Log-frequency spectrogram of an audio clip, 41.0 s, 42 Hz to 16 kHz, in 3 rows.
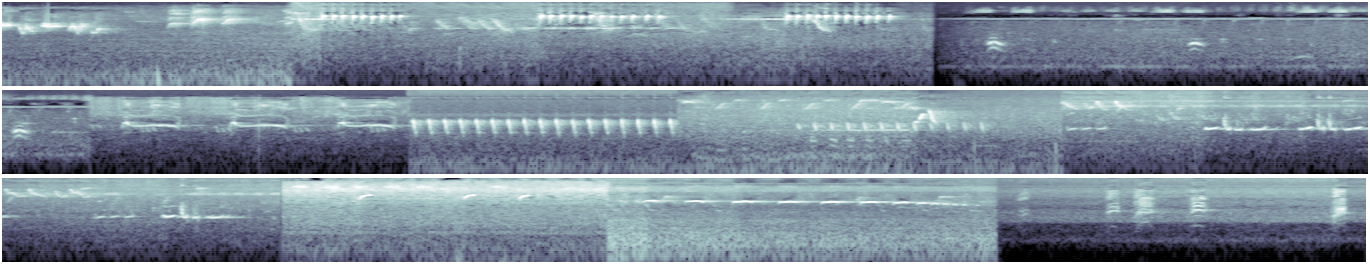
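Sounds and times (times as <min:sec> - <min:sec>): birds calling and chirping: 0:00.0 - 0:37.3
fast run of repeated bird notes: 0:17.8 - 0:23.8
whistled bird notes: 0:20.4 - 0:23.6, 0:24.3 - 0:29.8, 0:30.4 - 0:37.3.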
